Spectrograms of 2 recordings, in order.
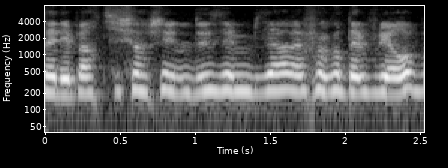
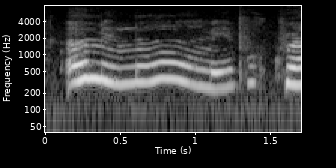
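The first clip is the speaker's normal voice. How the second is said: put-on high-pitched, drunk, babyish talk; 7 semitones higher, 3 dB quieter than usual. Retelling how a very drunk woman talked: imitating a drunk baby voice. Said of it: "une voix un peu en mode baby".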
